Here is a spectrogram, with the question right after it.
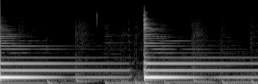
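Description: A single open E string on a ukulele rings out clearly, decays, then is plucked again once more, sustaining with a bright, steady tone.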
